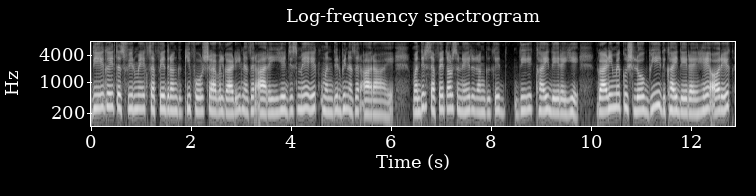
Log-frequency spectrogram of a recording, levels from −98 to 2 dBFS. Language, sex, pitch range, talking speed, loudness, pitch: Urdu, female, 220-250 Hz, 185 wpm, -17 LUFS, 230 Hz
